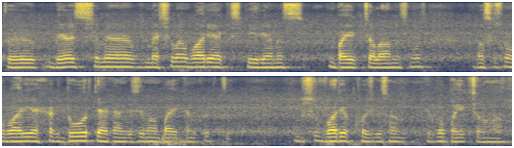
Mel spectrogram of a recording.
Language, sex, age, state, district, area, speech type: Kashmiri, male, 30-45, Jammu and Kashmir, Pulwama, rural, spontaneous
